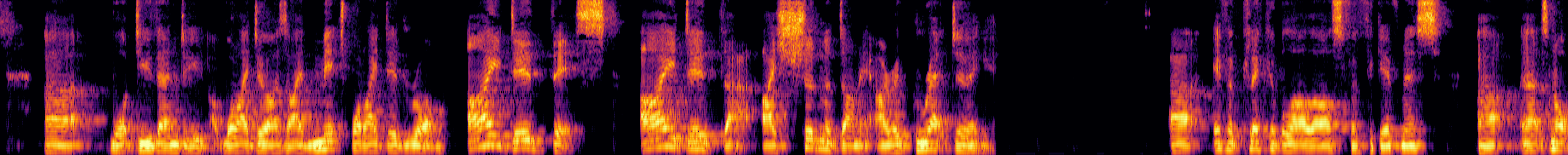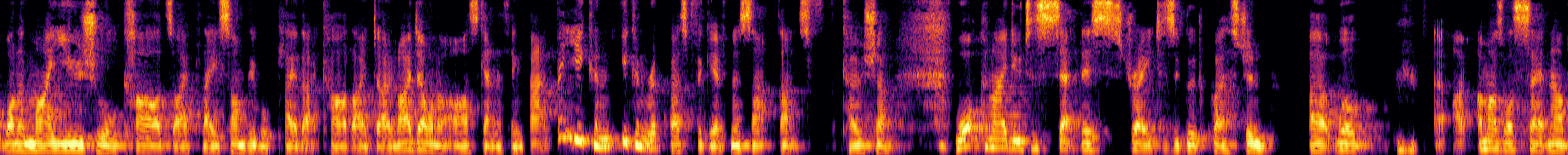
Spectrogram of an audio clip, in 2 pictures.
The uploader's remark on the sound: Recorded at the end of June 2022 at the Friendly Circle zoom meeting in Berlin.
